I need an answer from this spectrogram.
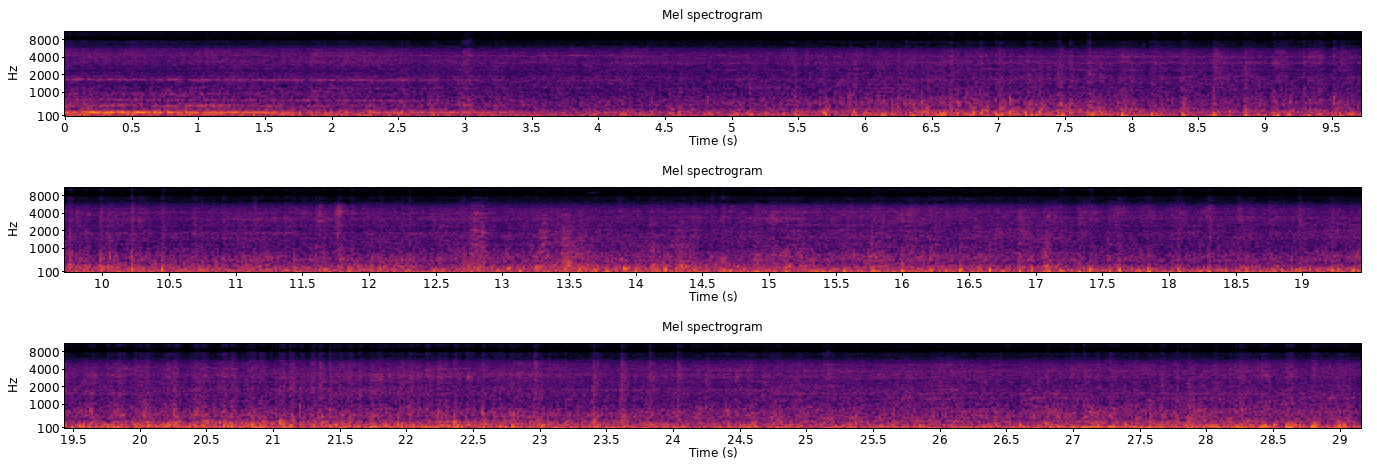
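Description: Long freight train of steel-coil flat wagons and container wagons rolling past at close range: a steady rumble of wheels on rail with rhythmic clickety-clack. In the first few seconds the engine note of the trailing VL-class diesel locomotive fades away as it passes.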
